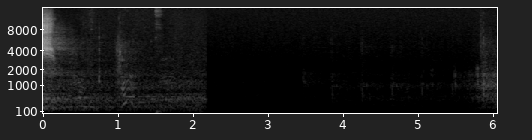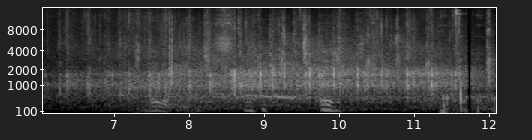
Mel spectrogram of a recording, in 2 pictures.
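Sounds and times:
audience applauding: 0:05.6 - 0:12.0.

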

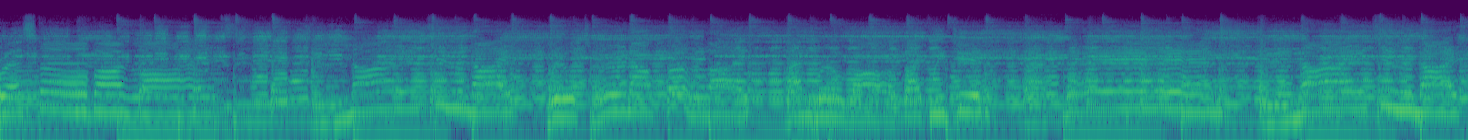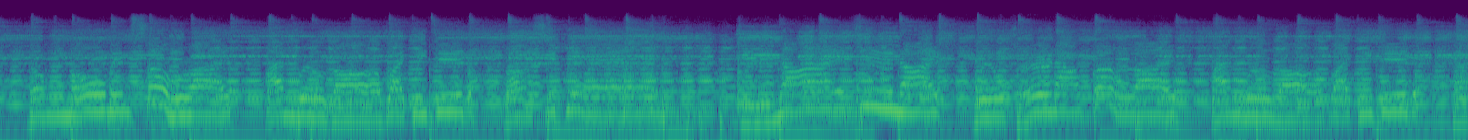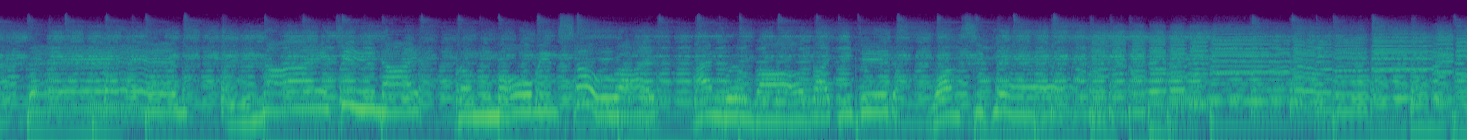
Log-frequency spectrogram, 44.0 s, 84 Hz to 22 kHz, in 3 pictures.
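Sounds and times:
accordion melody: 0:00.0 - 0:44.0
electric bass guitar: 0:00.0 - 0:44.0.

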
